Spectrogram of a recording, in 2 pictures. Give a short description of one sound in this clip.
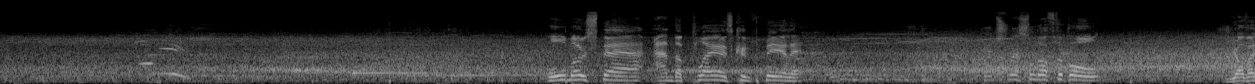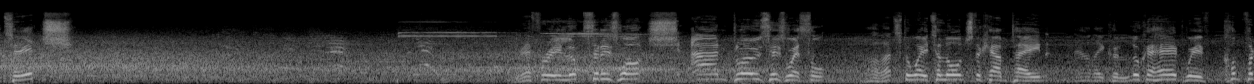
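A stadium crowd murmurs and cheers steadily in the background.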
